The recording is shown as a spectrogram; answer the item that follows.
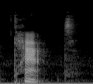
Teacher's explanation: with the fata the jaw opens vertically downwards and it's a bit wider than what you would normally do in the English now the sound is the a as in the word cat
